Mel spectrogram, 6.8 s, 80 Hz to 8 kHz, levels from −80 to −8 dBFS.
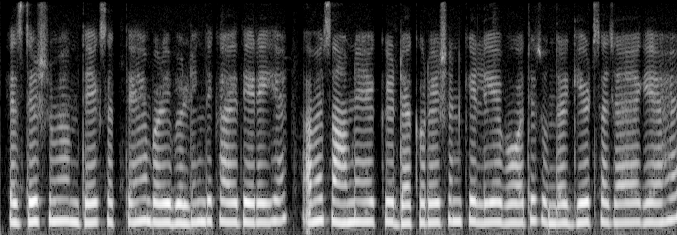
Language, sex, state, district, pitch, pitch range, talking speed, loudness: Hindi, female, West Bengal, North 24 Parganas, 245 Hz, 240-250 Hz, 230 wpm, -16 LUFS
